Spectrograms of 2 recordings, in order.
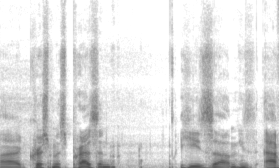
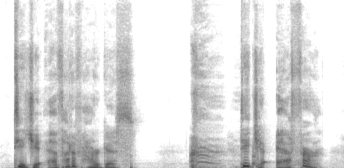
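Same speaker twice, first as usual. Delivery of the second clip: put-on Irish accent, pitched up, swooping sing-song tune; 5 semitones higher than usual. Recalling someone from dialect class and quoting them: irish accent. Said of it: "that's my Paktikan the Havid Yad of Irish accents".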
